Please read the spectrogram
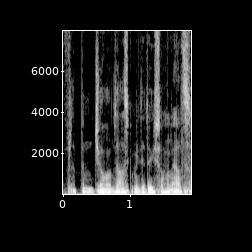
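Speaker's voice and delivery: a churchgoer grumbling about the pastor, muttered; muttered grumble. Retold or imitated. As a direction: grumble it to yourself so nobody hears. Grumbler muttering under breath.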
